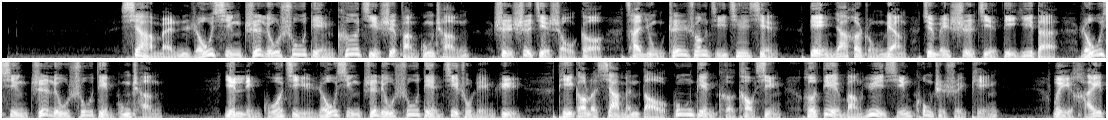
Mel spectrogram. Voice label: 男 企业 宣传介绍; 国网福建检修公司

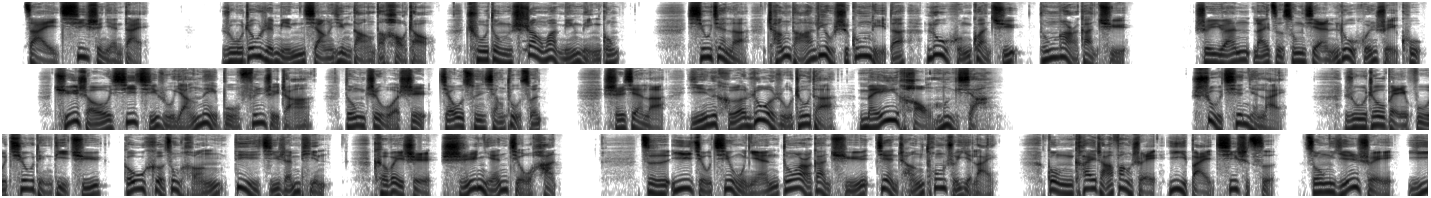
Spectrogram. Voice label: 男 梦想银河落汝州, 解说

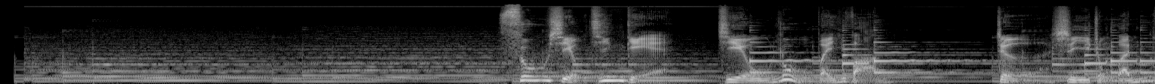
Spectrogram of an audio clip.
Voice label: 抒情广告,干音,男; 新闻广告专题颁奖; 神鹿抒情片

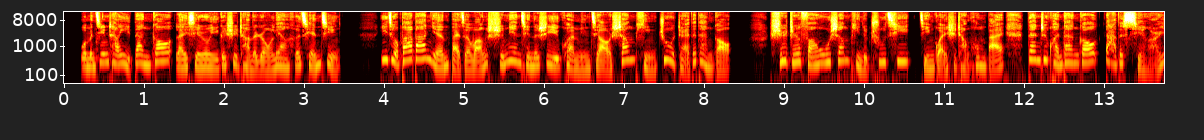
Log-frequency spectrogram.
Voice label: 国语女声配音 解说 女声; VCR 年会; 治水思源; 总结大会

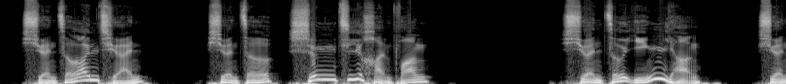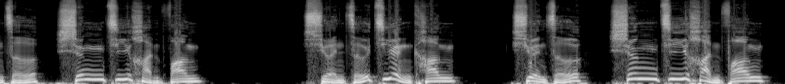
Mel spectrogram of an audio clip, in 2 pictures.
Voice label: 男 广告

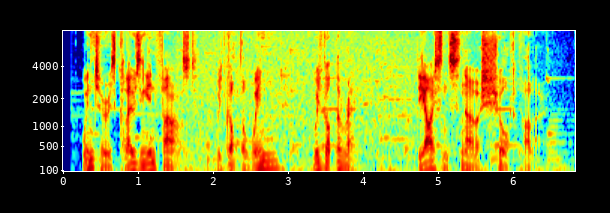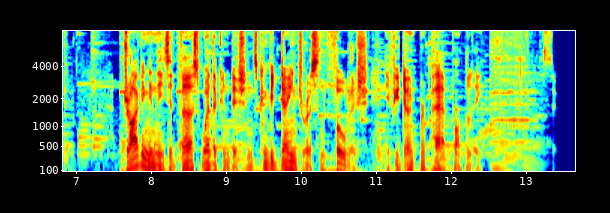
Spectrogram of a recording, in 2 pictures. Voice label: 低沉浑厚 汽车产品广告

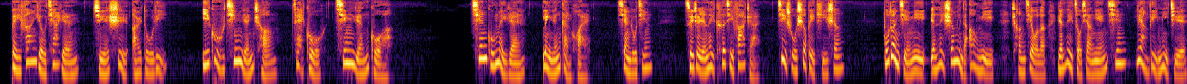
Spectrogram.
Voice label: 女 企业 宣传片文稿 配音; 倾秀城

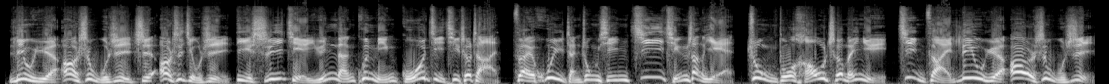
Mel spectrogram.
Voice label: 广告-汽车展开幕, 男

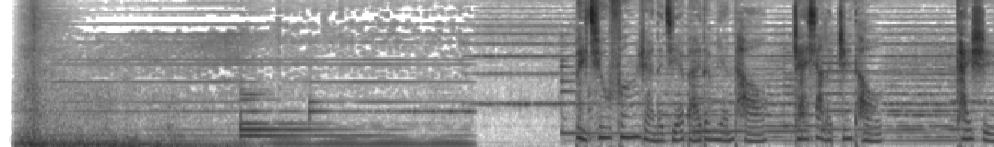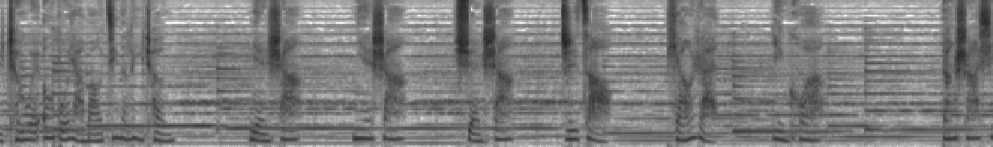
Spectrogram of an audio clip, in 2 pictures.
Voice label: 女 毛巾宣传片; 欧柏雅

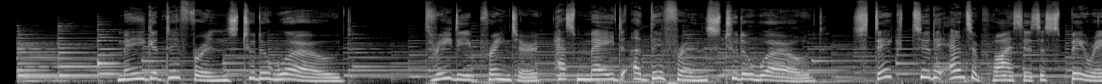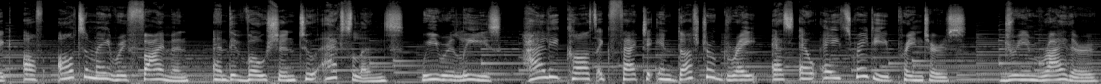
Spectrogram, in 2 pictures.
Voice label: 英女, 大气

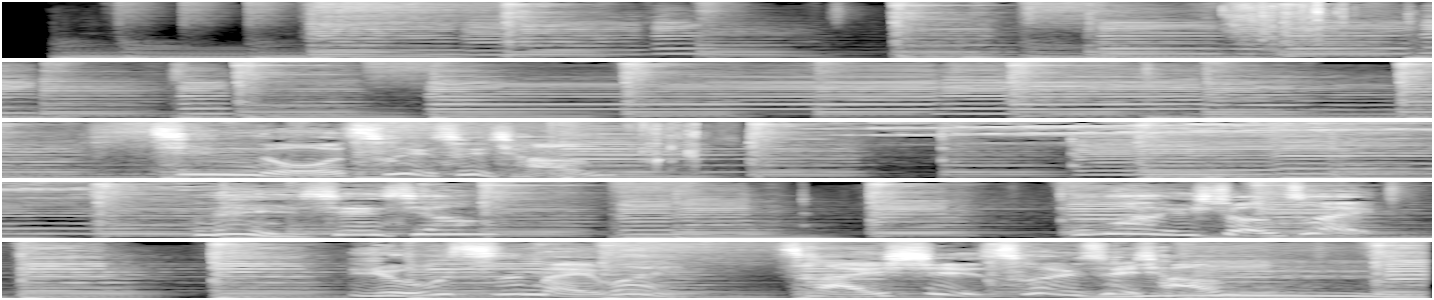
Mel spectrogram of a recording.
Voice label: 男 香肠广告 年轻好吃; 金锣

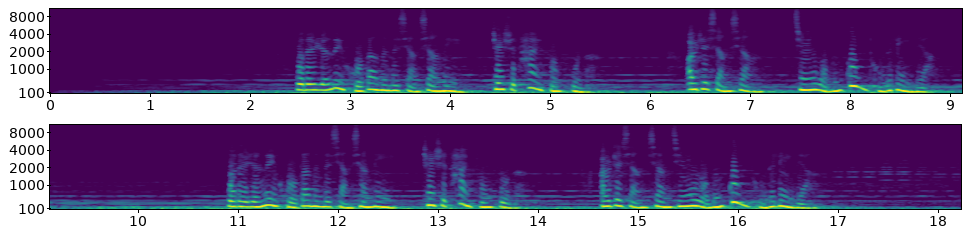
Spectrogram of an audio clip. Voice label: 广告 机器AI

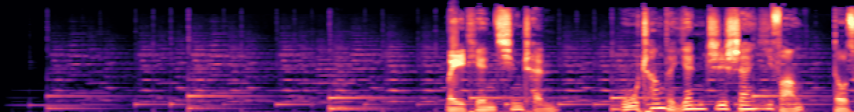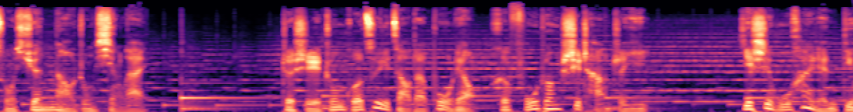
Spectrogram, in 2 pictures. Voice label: 男, 纪录片; 胭脂衣坊

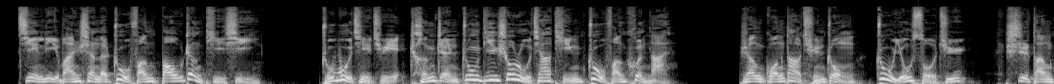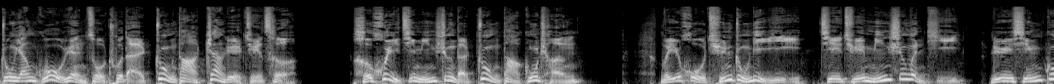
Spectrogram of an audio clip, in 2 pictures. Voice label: 男 工作纪实 公共租赁住房工作掠影, 配音案例; 孝感城区2015年公共租赁住房工作掠影

